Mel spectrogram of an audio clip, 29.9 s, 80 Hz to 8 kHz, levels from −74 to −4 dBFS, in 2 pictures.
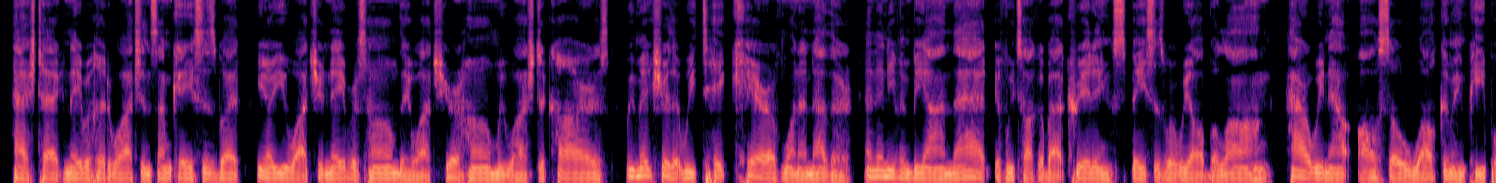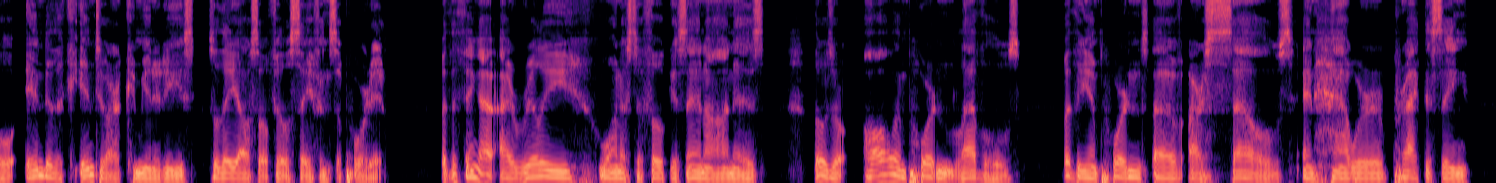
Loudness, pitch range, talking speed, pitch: -22 LUFS, 80-90 Hz, 185 wpm, 85 Hz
